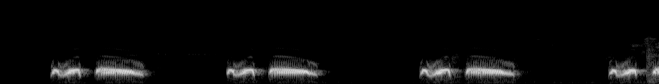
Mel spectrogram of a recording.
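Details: Spotted dove calling to lure wild doves and spur caged birds: four deep, throaty coos, each a brief lead-in note followed by a fuller drawn-out coo, spaced about every two seconds with silence between.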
